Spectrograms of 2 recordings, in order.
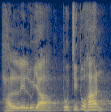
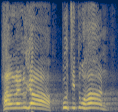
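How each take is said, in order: First: Slow, somewhat louder haleluya; a bit louder. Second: High, loud shouted haleluya. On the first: Pastor trying again after the handler's nudge, somewhat louder. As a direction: say it a touch louder. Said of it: "Lebih keras". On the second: Pastor spurring the horse to gallop, full shout. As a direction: yell it to spur the horse on. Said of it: "ia berteriak". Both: Acted.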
